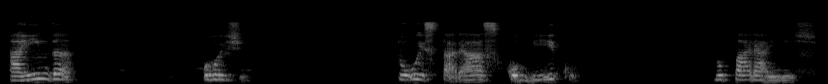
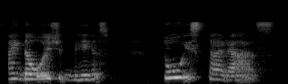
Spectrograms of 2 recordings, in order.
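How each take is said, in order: First: It is said softly, with laboured breathing. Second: It is said in a normal, full voice.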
